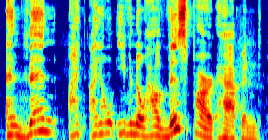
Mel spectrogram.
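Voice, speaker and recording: A man's voice: fairly high pitch, very animated, moderate pace, background noise. A man co-hosting a podcast, telling a long story in casual chat with many restarts and laughs. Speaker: podcast co-host.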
